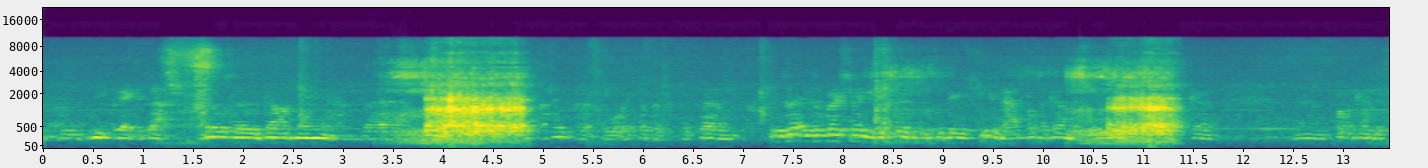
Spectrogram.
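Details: English mastiff, 14 months old, snoring while asleep: slow rumbling breaths with loud noisy snorts about every seven seconds, roughly nine a minute, rumbling the floor.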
